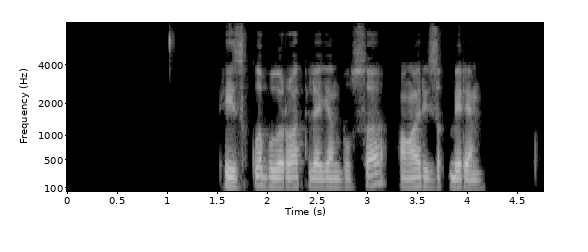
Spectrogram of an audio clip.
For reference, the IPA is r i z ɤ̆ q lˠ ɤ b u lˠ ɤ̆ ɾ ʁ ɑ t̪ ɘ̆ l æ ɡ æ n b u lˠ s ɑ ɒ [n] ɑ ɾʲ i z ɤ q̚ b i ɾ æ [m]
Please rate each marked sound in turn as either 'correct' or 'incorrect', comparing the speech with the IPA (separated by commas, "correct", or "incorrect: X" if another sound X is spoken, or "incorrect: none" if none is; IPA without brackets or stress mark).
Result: incorrect: ɴ, correct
